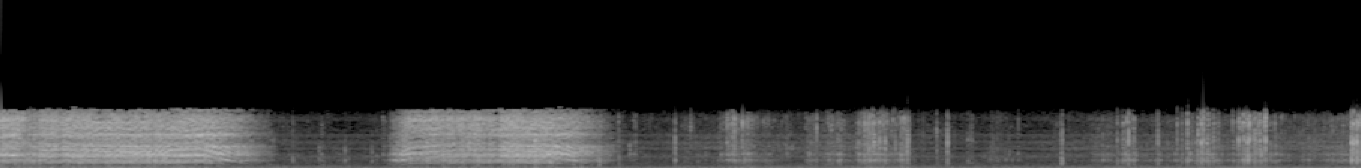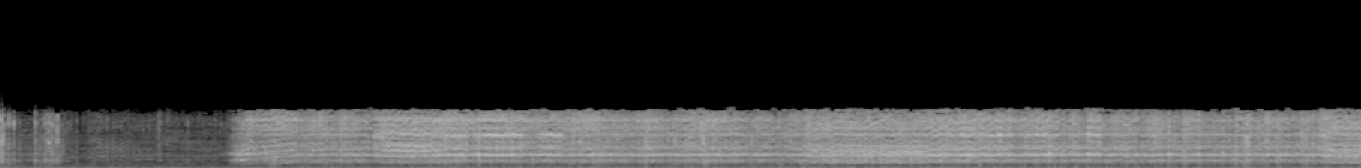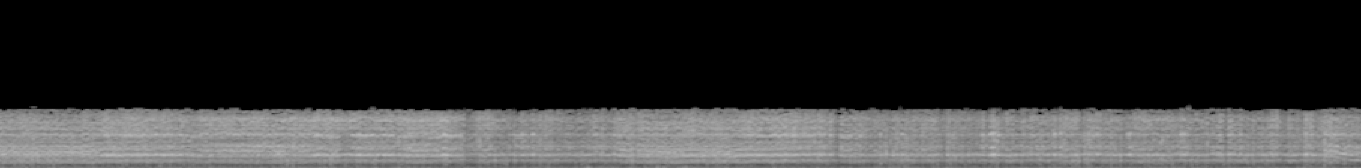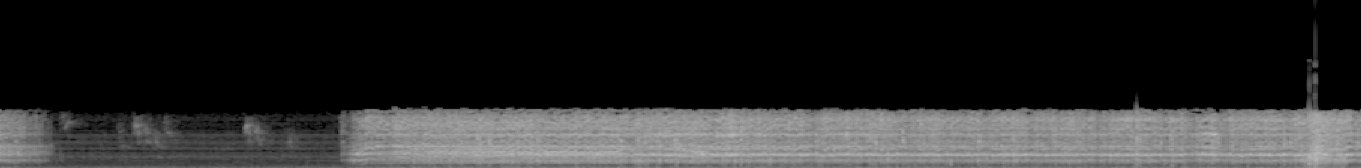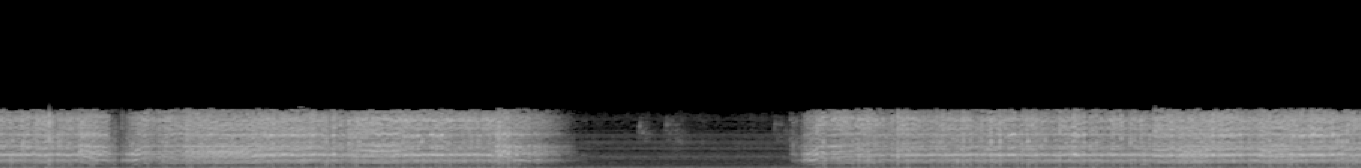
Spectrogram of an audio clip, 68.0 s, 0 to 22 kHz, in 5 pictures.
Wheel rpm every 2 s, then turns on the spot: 220, 40, 160, 10, 10, 10, 20, 10, 180, 230, 230, 220, 230, 220, 220, 220, 230, 230, 230, 230, 90, 0, 130, 210, 230, 230, 230, 180, 200, 180, 0, 130, 230, 230.
6-16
